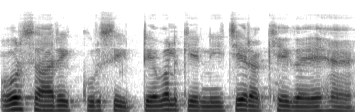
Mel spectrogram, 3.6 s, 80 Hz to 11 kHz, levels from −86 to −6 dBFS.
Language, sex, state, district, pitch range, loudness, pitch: Hindi, male, Jharkhand, Deoghar, 125-140 Hz, -18 LUFS, 135 Hz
